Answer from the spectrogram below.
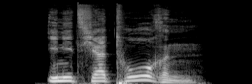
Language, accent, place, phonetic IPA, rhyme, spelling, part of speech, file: German, Germany, Berlin, [init͡si̯aˈtoːʁən], -oːʁən, Initiatoren, noun, De-Initiatoren.ogg
- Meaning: plural of Initiator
